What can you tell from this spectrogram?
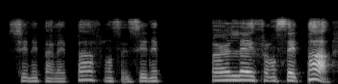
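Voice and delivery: quick retry. Shown as a demonstration. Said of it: "how you say it?".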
